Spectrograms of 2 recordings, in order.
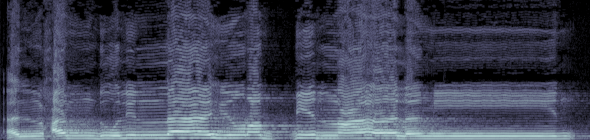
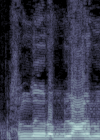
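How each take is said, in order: First: It is recited at a moderate, measured speed. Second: It is recited extremely fast, words nearly mumbled. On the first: "Tapi kalau tartil, ... Beda cepatnya ya" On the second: "hadramah itu gimana? Cepat banget"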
